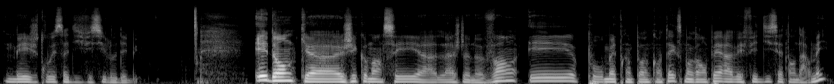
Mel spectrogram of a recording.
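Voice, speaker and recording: A man from France with a French accent, a guest trumpeter and music teacher telling his story in a relaxed, self-mocking way with many fillers. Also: medium pitch, normal speed, no echo, studio quality. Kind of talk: relaxed podcast interview.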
